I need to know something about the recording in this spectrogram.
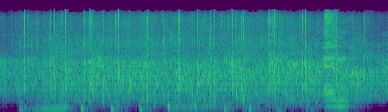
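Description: A short burst of audience applause, steady clapping from a small crowd with dense overlapping claps, a few faint murmurs and a brief whoop mixed in.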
